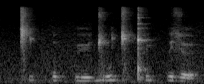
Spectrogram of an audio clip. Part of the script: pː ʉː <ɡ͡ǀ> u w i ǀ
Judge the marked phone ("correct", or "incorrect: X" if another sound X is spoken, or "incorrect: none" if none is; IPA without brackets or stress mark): correct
